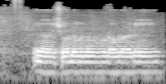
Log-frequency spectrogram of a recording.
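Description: A man's voice holding one long, steady vowel for about a second and a half, starting about half a second in, with no words.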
